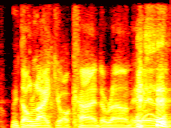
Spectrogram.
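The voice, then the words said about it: Put-on movie villain accent. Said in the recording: “I don't know what kind of accent that is. Like, I assume that's the way they speak down there. ... Just movie villains.”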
